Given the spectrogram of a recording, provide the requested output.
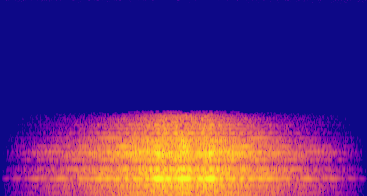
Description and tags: Forward and reverse spoon hitting a bowl with effects.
